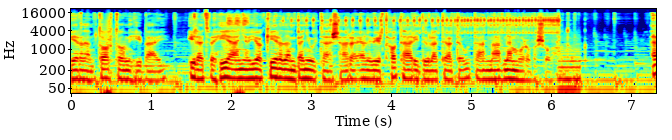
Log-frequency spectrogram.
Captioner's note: sound of a quickly ticking clock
